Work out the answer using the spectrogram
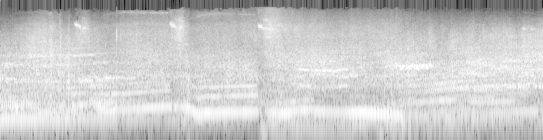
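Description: Tuned Mitsubishi Lancer Evo IX's turbocharged four-cylinder running at high revs while drifting, its pitch dropping in steps a couple of times, with tyres squealing.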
